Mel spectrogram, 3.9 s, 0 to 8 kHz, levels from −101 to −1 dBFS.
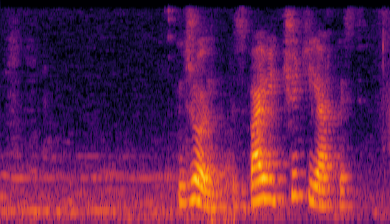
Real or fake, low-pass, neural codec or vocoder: real; 7.2 kHz; none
